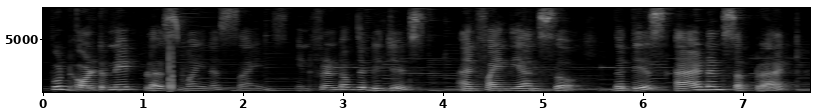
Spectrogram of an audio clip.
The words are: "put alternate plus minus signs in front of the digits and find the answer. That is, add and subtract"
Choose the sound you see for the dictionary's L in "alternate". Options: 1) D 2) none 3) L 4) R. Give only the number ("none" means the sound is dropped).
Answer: 3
